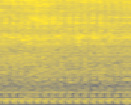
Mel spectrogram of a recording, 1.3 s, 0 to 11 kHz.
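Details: Yamaha Jupiter Z1 that showed error code 46 and wouldn't idle now idles with a steady, even single-cylinder putter and no misses. Charging reads about 13 V running.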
